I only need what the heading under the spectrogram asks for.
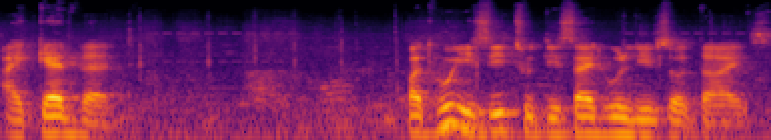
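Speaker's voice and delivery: usual speaking voice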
